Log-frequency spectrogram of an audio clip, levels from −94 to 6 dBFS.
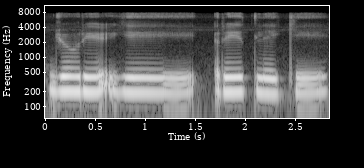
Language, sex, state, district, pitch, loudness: Hindi, female, Punjab, Kapurthala, 195 Hz, -13 LUFS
